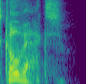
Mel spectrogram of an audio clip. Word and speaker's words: Kovacs: According to Big Ten Network, it's Kovacs. So we were there's no CH. – Okay. – In the pronunciation there.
